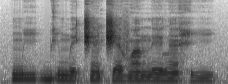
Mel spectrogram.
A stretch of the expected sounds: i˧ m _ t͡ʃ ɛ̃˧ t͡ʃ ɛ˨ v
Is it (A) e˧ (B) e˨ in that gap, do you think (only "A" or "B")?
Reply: B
